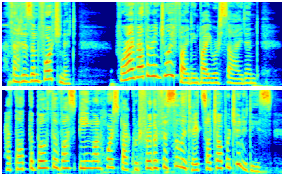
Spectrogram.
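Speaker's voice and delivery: a touch of hurt, lifted; disappointed young nobleman. A narrator's reading.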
